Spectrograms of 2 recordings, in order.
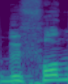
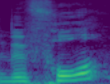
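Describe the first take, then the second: First: The name is said without a French pronunciation. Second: The name is said with a French pronunciation.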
